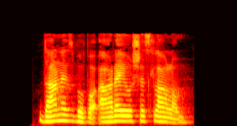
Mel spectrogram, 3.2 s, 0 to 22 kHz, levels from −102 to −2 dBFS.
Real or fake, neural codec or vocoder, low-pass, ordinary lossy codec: real; none; 7.2 kHz; MP3, 48 kbps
